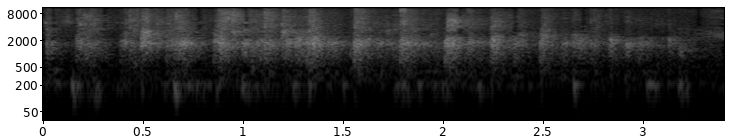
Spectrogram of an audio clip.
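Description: A conference audience applauds a speaker, a moderately distant patter of many clapping hands that carries on steadily with slight swells.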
